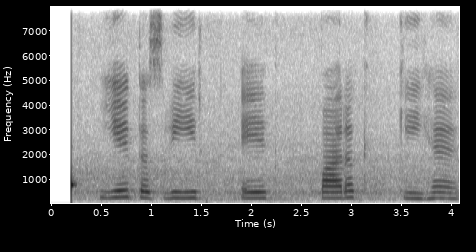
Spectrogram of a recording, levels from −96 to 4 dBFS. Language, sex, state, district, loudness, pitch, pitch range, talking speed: Hindi, female, Haryana, Charkhi Dadri, -24 LUFS, 240 Hz, 235-250 Hz, 90 wpm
